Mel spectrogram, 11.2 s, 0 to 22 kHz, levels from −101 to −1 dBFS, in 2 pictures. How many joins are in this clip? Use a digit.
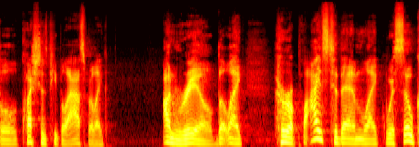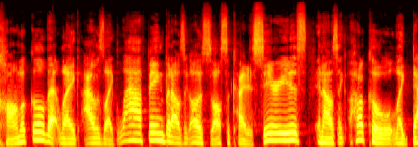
1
